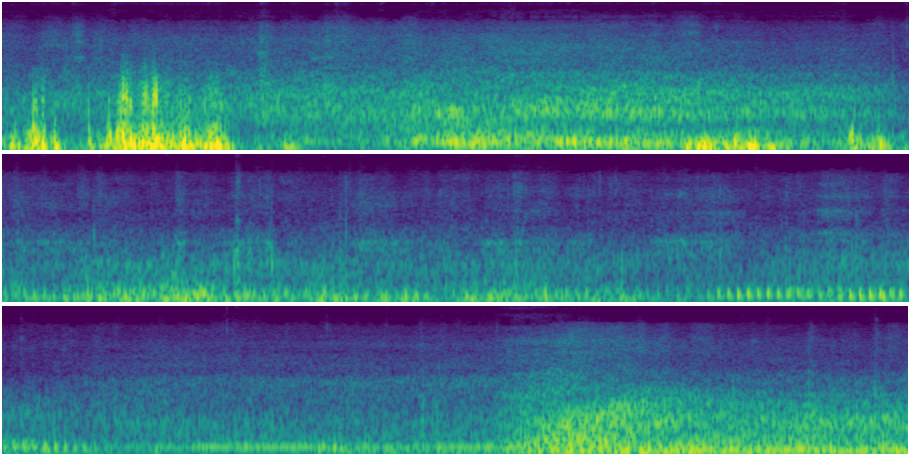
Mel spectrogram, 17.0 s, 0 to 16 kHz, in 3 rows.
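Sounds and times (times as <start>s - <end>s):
tyre and wind noise: 0.0s - 9.7s
vehicle engine hum: 0.0s - 17.0s.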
